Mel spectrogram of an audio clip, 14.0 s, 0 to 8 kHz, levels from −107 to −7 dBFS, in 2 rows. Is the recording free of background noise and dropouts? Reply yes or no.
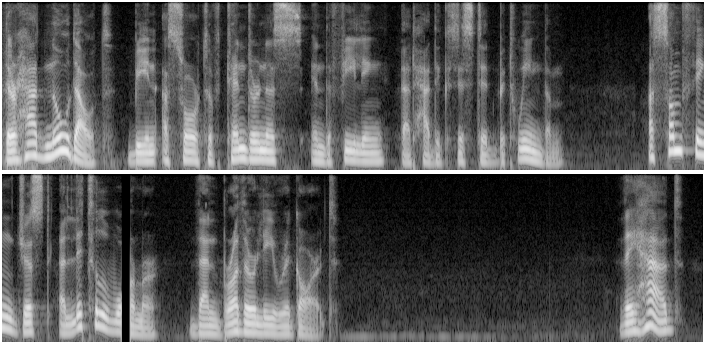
no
